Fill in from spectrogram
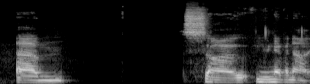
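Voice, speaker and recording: The speaker is a man with a British accent. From Britain. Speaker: podcast co-host, political commentator. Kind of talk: casual political discussion.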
